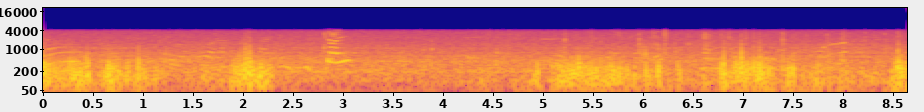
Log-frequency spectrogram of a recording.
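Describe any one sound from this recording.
Children talk and call out nearby outdoors.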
